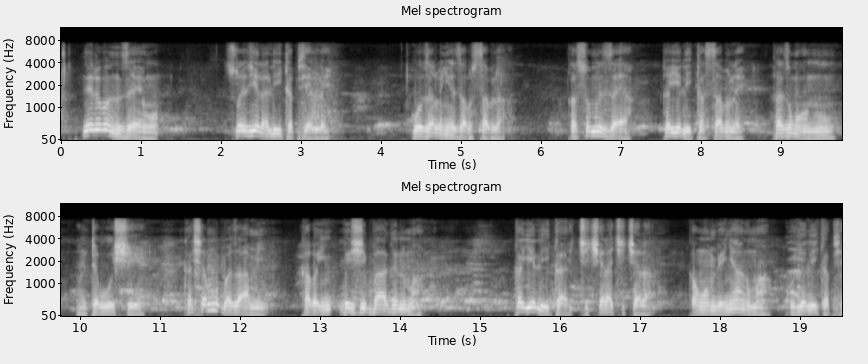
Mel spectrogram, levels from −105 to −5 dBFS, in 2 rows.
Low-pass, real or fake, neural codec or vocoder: 7.2 kHz; real; none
